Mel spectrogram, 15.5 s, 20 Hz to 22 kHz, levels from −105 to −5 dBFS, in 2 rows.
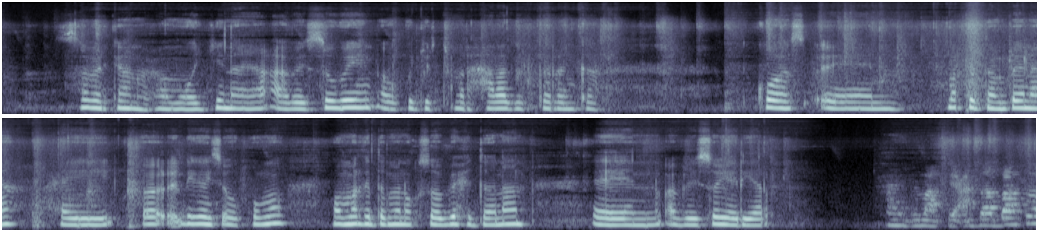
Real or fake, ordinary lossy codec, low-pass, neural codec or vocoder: fake; none; none; vocoder, 44.1 kHz, 128 mel bands every 512 samples, BigVGAN v2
